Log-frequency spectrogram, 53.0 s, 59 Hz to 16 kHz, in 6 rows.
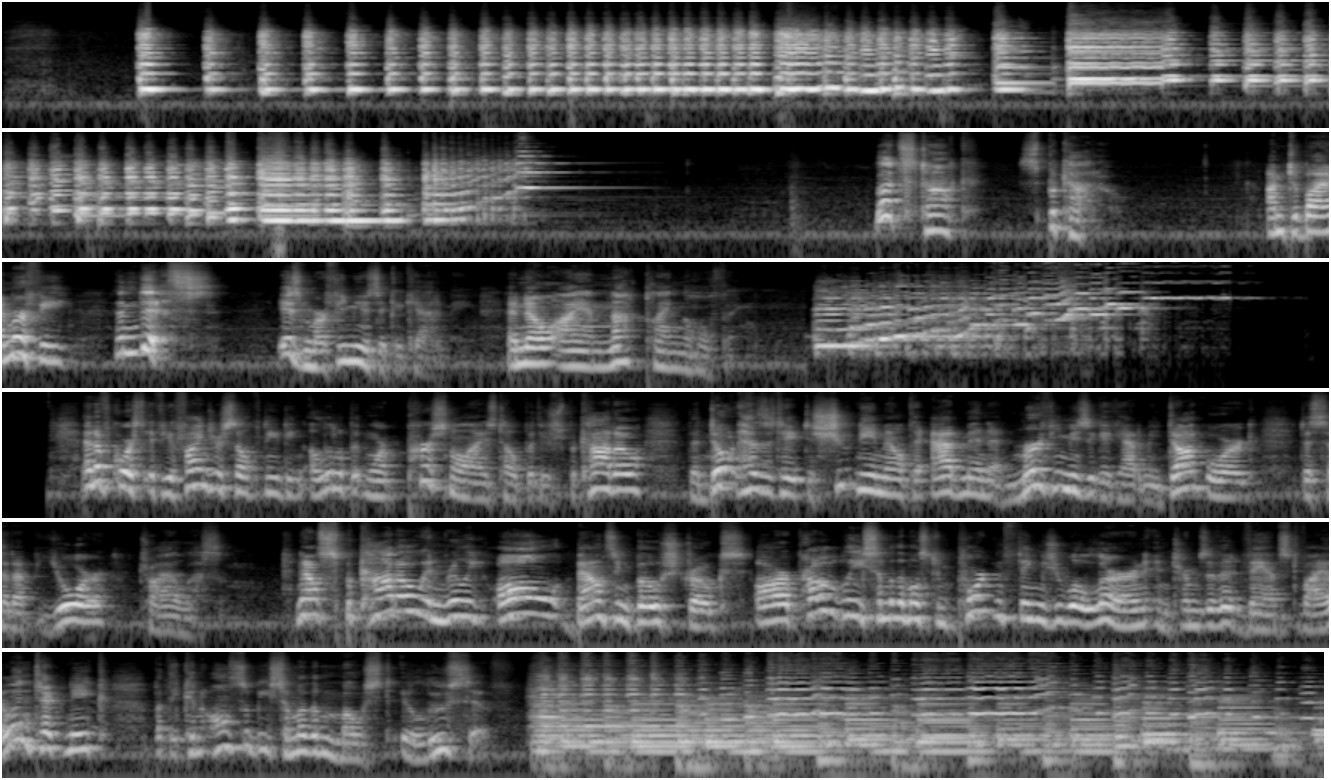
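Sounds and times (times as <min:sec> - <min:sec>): solo violin spiccato: 0:00.9 - 0:12.8, 0:23.1 - 0:25.6, 0:47.8 - 0:53.0.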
